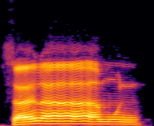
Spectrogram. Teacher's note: bila bunyi mun sempurna jangan panjang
